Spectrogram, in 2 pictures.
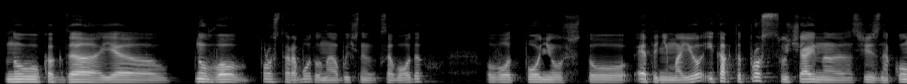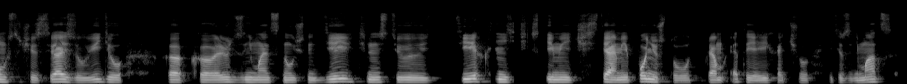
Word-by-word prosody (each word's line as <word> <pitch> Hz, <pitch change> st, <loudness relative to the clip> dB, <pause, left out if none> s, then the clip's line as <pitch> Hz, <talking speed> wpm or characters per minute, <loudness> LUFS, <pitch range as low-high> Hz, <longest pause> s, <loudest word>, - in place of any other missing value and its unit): Ну, 120 Hz, 0 st, +5 dB
когда 115 Hz, -1 st, +5 dB
я 105 Hz, -2 st, +2 dB, 0.3 s
ну, 130 Hz, -1 st, +4 dB
вав 115 Hz, -3 st, +4 dB
просто 125 Hz, -3 st, -3 dB
работал 105 Hz, +1 st, -2 dB
на 100 Hz, 0 st, -2 dB
обычных 100 Hz, -2 st, -7 dB
заводах, 105 Hz, +7 st, -2 dB, 0.6 s
вот. 110 Hz, 0 st, -2 dB
Понял, 115 Hz, -2 st, +1 dB
что 105 Hz, 0 st, -3 dB
это -, -, +2 dB
не 105 Hz, -1 st, 0 dB
мое. 105 Hz, +9 st, +3 dB
И 130 Hz, -, -2 dB
как-то 140 Hz, 0 st, +3 dB
просто 170 Hz, 0 st, +1 dB
случайно 110 Hz, -3 st, +1 dB
через 110 Hz, 0 st, -3 dB
знакомств, 115 Hz, +3 st, -2 dB
через 105 Hz, -4 st, -7 dB
связи, 120 Hz, -2 st, +3 dB
увидел, 105 Hz, +1 st, -2 dB, 0.4 s
как 105 Hz, -1 st, 0 dB
люди 110 Hz, +1 st, +1 dB
занимаются 110 Hz, 0 st, -2 dB
научной 105 Hz, -1 st, -4 dB
деятельностью, 110 Hz, -3 st, -1 dB, 0.2 s
техническими 115 Hz, -3 st, 0 dB
частями. 110 Hz, +1 st, +2 dB
И -, -, 0 dB
понял, 120 Hz, +1 st, +2 dB
что 110 Hz, -5 st, -10 dB
вот 100 Hz, 0 st, -7 dB
прям 105 Hz, 0 st, -1 dB
это 115 Hz, -2 st, -6 dB
я 100 Hz, -, 0 dB
и 100 Hz, 0 st, -1 dB
хочу, 95 Hz, 0 st, -11 dB
этим 100 Hz, -, -11 dB
заниматься. 100 Hz, -, -3 dB
110 Hz, 140 wpm, -26 LUFS, 105-120 Hz, 0.6 s, Ну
